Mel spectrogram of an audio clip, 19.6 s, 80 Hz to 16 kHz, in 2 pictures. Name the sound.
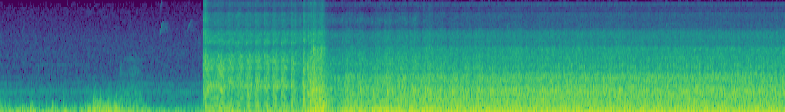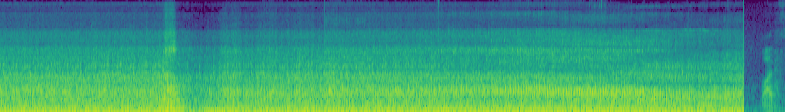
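LB7 Duramax diesel truck engine cold start idling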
